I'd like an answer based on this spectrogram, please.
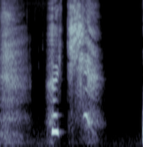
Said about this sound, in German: Wir mussten niesen.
